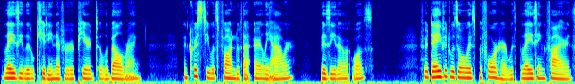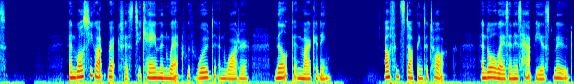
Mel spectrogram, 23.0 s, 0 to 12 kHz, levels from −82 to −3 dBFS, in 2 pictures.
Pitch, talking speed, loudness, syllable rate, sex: 160 Hz, 145 wpm, -20 LUFS, 4.7 syllables/s, female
